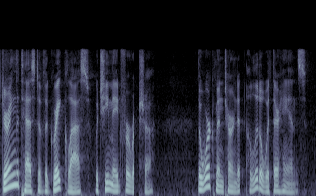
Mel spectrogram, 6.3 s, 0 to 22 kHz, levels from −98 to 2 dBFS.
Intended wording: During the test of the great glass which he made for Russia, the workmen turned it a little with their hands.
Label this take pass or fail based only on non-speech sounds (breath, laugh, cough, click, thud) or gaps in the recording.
fail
